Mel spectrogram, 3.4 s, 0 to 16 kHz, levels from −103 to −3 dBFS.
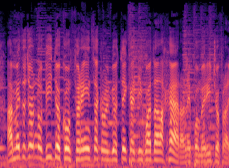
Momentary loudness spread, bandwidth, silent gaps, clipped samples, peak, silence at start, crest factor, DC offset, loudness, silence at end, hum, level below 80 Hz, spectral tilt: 6 LU; 11.5 kHz; none; under 0.1%; -4 dBFS; 0 s; 16 dB; 0.2%; -20 LUFS; 0 s; none; -44 dBFS; -5.5 dB/octave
